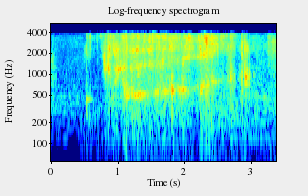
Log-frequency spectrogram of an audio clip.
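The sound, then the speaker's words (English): After a brief moment of quiet, liquid is poured as a libation for ancestors in a steady, splashing stream for about three seconds, soft, with no voices. “So come over to the Talking Care Room with me as I pour libation for my mother's side of the spirit and my father's side.”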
